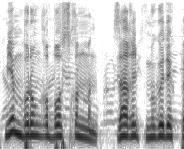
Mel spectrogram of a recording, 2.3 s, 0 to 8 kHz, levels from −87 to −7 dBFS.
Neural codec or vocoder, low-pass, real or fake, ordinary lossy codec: none; none; real; none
